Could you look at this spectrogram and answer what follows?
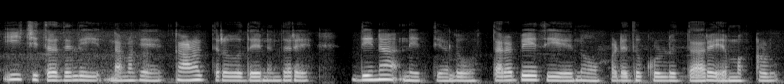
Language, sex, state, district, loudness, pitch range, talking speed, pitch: Kannada, female, Karnataka, Dharwad, -15 LUFS, 175-200 Hz, 60 wpm, 185 Hz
